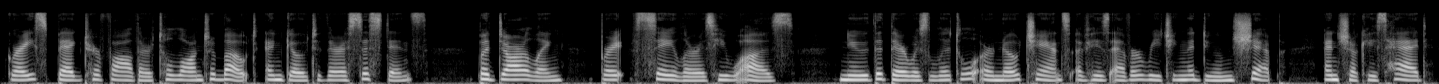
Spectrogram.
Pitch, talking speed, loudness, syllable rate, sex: 205 Hz, 165 wpm, -17 LUFS, 4.4 syllables/s, female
